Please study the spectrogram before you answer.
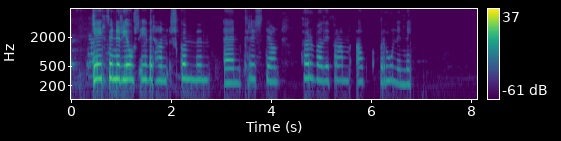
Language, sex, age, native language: Icelandic, female, 18-19, Icelandic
